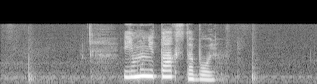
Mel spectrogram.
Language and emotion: Russian, sad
